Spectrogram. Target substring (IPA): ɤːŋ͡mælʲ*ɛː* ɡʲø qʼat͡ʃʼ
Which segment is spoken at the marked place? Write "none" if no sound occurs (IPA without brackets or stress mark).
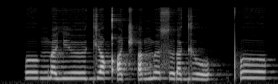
øː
